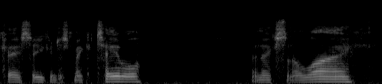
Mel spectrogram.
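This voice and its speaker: The tone is bright and sharp. The intonation is monotone and flat. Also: man. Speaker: math teacher. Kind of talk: tutorial. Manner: fast.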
